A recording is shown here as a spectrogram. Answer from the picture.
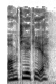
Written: omdirigere

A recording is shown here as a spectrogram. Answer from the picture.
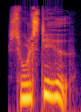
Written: svulstighed

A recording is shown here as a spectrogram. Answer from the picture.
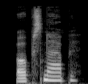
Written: opsnappe

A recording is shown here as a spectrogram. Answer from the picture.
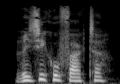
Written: risikofaktor

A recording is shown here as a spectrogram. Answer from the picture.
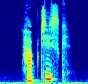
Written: haptisk

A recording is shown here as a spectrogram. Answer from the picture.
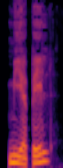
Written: mirabel

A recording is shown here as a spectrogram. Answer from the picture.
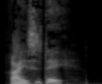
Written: rejsedag

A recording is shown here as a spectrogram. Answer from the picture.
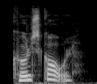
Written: kulskovl

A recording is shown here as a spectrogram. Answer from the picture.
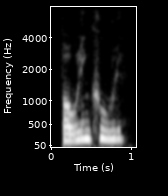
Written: bowlingkugle

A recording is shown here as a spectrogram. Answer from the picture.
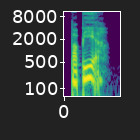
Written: barber

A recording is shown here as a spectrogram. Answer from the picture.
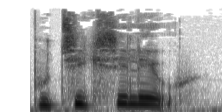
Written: butikselev

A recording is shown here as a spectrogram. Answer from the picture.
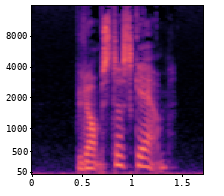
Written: blomsterskærm

